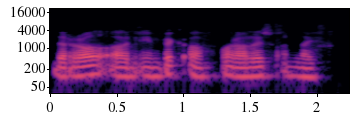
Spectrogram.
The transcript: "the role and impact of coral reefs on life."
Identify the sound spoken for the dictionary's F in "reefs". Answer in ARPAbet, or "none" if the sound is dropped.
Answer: none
